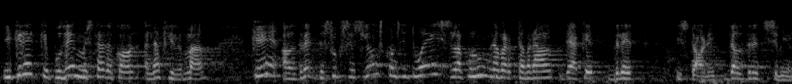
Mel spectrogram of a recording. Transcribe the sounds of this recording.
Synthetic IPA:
ikɾɛkːəpuðɛməst̪aðəkɔɾt̪ənəfiɾma | kəəlˠd̪ɾɛt̪̚d̪əsupsəsionskunst̪it̪uɛʃləkulumnəβəɾt̪əβɾalˠd̪əkɛt̪̚d̪ɾɛt̪ | ist̪ɔɾik̚d̪əlˠd̪ɾɛt̪siβilˠ

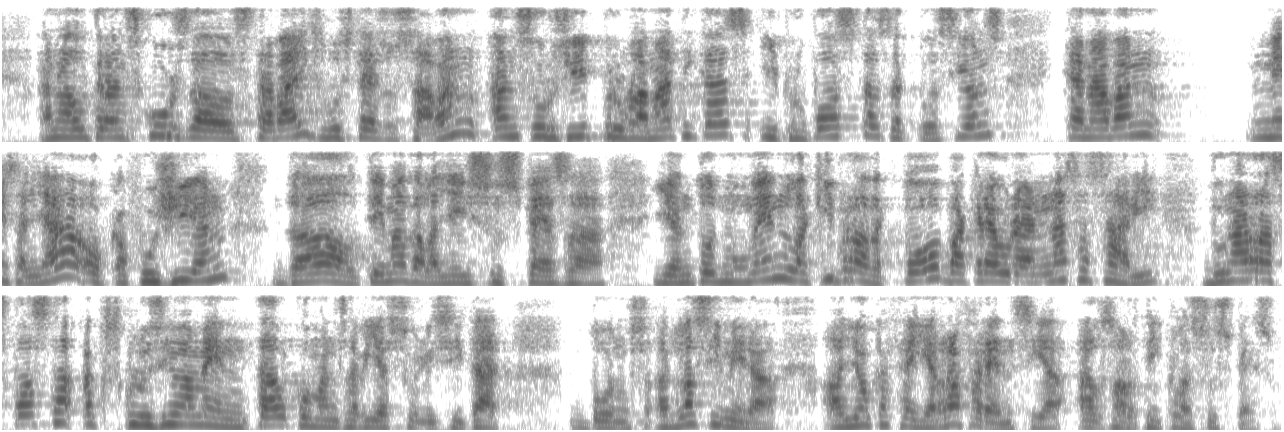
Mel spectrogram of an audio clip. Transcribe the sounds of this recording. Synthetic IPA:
ənəlˠt̪ɾənskurzðəlˠst̪ɾəβaʎzβust̪ɛzusaβənənsuɾʒit̪̚pɾuβləmat̪ikəzipɾupɔst̪əzd̪ək̚t̪uəsionskənaβən | mezəɲʎaokəfuʒiənd̪əlˠt̪eməðələʎejsuspɛzəiənt̪ot̪mumenləkiprəðək̚t̪oβakɾɛwɾənəsəsaɾi | d̪unarəspɔst̪əʔːkskluziβ̞əment̪alˠkɔmənzəβiəsulisit̪at̪d̪onzənləsimeɾəəʎɔkəfɛjərəfəɾɛnsiəʔəlˠzəɾt̪ikləsːuspɛz̥u̥s

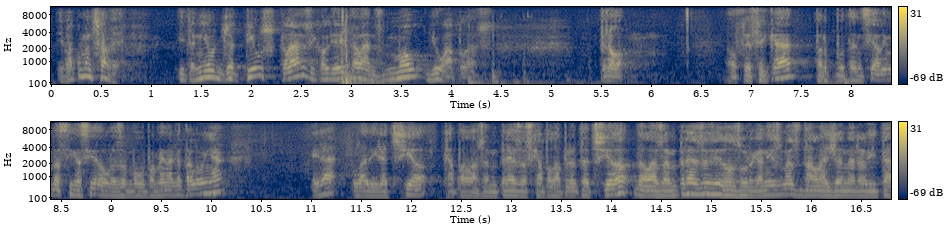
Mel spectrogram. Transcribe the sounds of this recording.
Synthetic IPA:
iβakumənsaβe | it̪əniəubd͡ʒək̚t̪iwsklazikɔmliəðit̪əβanzmɔlˠt̪ʒuaplə̰s | pɾɔ | ə̰lˠfesikat̪̚pəɾput̪ənsialəimbəst̪iɣəsijoðəlˠd̪əzəmbulupəmenəkət̪əluɲə | eɾələðiɾəksiokapələzəmpɾɛzəskapələpɾut̪əksioðələzəmpɾɛzəziðəlˠzuɾɣənizməzðələʒənəɾəlit̪a

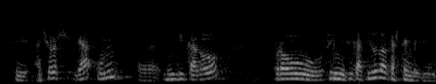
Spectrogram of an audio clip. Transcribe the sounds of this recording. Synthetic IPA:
seiaʃoesʝaʔunind̪ikaðo | pɾowsiɣnifikat̪iβuðakast̪embiðin

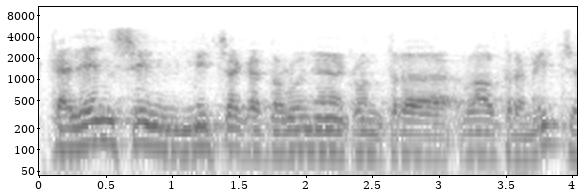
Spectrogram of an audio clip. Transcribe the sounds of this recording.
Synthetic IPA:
kəʎensinmid͡ʒəkət̪aluɲəkɔnt̪ɾəlalˠt̪ɾəmid͡ʒ

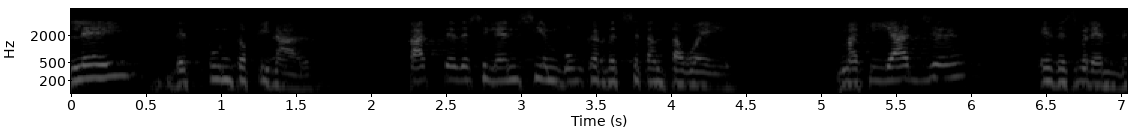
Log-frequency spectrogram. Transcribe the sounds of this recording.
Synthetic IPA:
lejd̪epunt̪ofinal | pak̚t̪eðesilɛnsiembuŋkeɾðelset̪ant̪awej | makiʎad͡ʒeː | ðezβɾembe

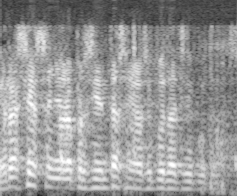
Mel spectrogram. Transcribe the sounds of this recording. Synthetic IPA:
ɣɾaθjasːeɲoɾapɾesiðent̪aseɲoɾazðiput̪at̪eszðiput̪aðos

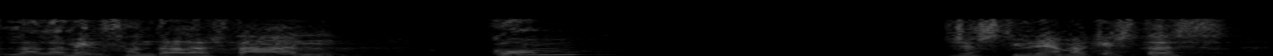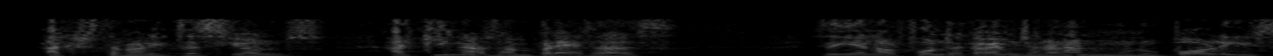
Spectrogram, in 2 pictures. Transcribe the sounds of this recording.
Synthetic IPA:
lələmensənt̪ɾaləst̪aən | kɔm | ʒəst̪iunɛməkɛst̪əz | əkst̪əɾnəlid͡zəsions | əkinəzəmpɾɛzəs | ezəðiənəlˠfonzəkəβ̞ɛmʒənəɾanmunupɔlis

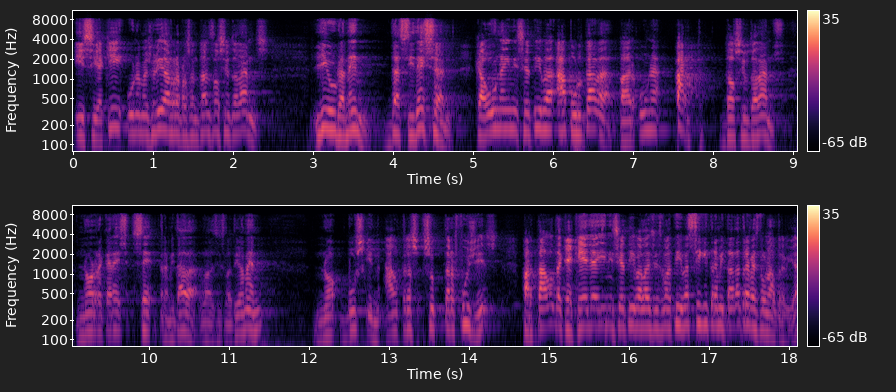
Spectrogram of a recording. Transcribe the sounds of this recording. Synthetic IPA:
isiəkiunəməʒuɾiəðlˠrəpɾəzənt̪anzðlˠsiwt̪əðanz̥ | ʎiwɾəmend̪əsiðɛʃəŋ | kəunəinisiət̪iβ̞əʔəpuɾt̪aðəpəɾunəpaɾt̪ | d̪əlˠsiwt̪əðanz | norəkəɾɛʃset̪ɾəmit̪aðə̰ləʒizlət̪iβəmen | noβuskina̰lˠt̪ɾəsːup̚t̪əɾfuʒis | pəɾt̪alˠd̪əkəkɛʎəinisiət̪iβ̞ələʒizlət̪iβ̞əsiɣit̪ɾəmit̪aðəːt̪ɾəβezðəunalˠt̪ɾəβḭə

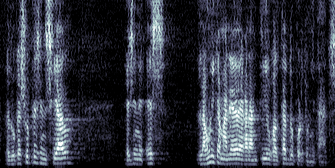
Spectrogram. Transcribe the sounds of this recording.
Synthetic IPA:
laeðukasiopɾezensjal | ezez | launikamaneɾaðeɣaɾant̪iuɣalˠt̪at̪̚d̪upuɾt̪unit̪at̪s

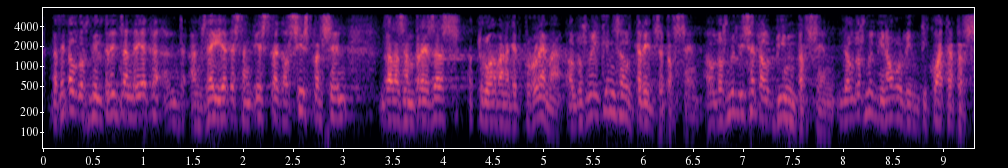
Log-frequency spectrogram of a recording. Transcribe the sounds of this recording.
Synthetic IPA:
d̪əfet̪əlˠd̪ozmilˠt̪ɾɛdd͡zənd̪ɛjəkəənzðɛjəːkɛst̪əŋkest̪əkəlˠsispəɾsen | d̪ələzəmpɾɛzəst̪ɾuβaβənəkɛt̪pɾuβlɛmə̰ʔə̰lˠd̪ozmilˠkinzəlˠt̪ɾɛd͡zəpəɾsḛnə̰lˠd̪ozmilˠd̪isɛt̪əlˠβimpərsḛniəlˠd̪ozmilˠd̪inɔwəlˠβint̪ikwat̪ɾəpəɾs

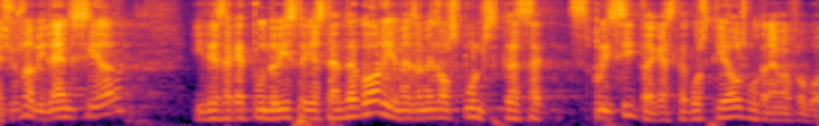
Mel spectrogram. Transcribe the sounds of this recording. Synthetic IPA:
əʃɔzunəβiðɛnsiə | iðezðəkɛt̪̚pund̪əβist̪əʒaːst̪ɛmnd̪əkɔɾt̪iəmɛzəmezəlˠspunskəsəsplisit̪əːkɛst̪əkwəst̪ioəlˠzβut̪əɾɛməfəβo̰

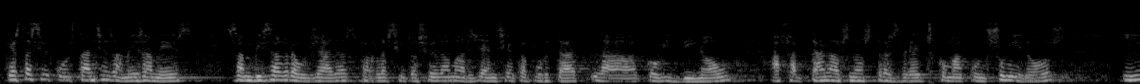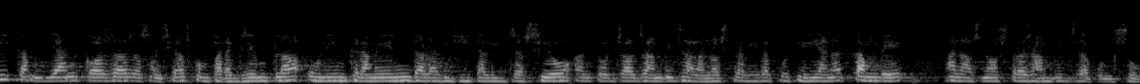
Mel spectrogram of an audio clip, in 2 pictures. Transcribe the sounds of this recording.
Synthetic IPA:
əkɛst̪əsːiɾkumst̪ansiəzəmezəmesː | əmbist̪əɣɾəwʒaðəspəɾləsit̪uəsioðəməɾʒɛnsiəkapuɾt̪at̪ləkɔβid̪̚d̪inɔw | əfək̚t̪anəlˠznɔst̪ɾəzðɾɛt͡skɔməkunsumiðoz | ikəmbiaŋkɔzəzəsənsialˠskɔmpəɾəɡzempləuniŋkɾəmend̪ələðiʒit̪əlid͡zəsioʔənt̪od͡zəlˠzambid͡zðələnɔst̪ɾəβ̞iðəkut̪iðianət̪əmbe | ənəlˠznɔst̪ɾəzambid͡zðəkunsum

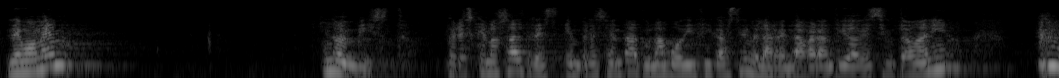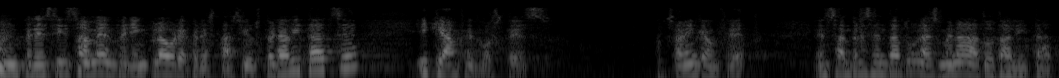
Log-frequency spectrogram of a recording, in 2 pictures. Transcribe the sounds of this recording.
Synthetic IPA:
d̪emomẽnt̪ | nõembist̪ | peɾoeskenosalt̪ɾesempɾesent̪at̪unamoðifikaθjond̪elarend̪aɣaɾant̪iaðesiwt̪aβanin | pɾesisamẽnt̪eɾeŋklawɾepɾest̪aθjonspeɾaβit̪at͡ʃe | ikeaɱfeŋbost̪es | saβeŋkaɱfet̪ | ensampɾes̬ent̪at̪unaezmẽnaðat̪ot̪alit̪at̪

